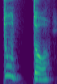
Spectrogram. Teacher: No tutto, a gente dá aquela alongada clássica nos dois T's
